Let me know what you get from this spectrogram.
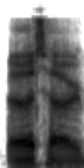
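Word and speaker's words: Urteau: i should pronounce it obviously it was like urto because like the end looks like plateau yeah like a plateau that's a good point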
